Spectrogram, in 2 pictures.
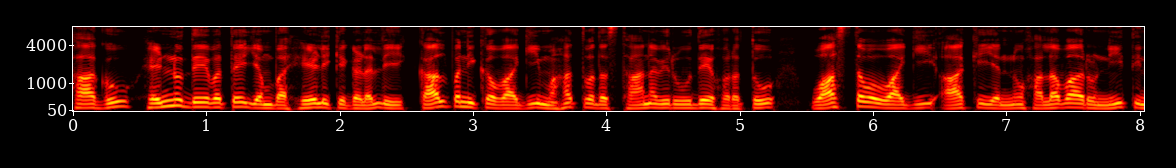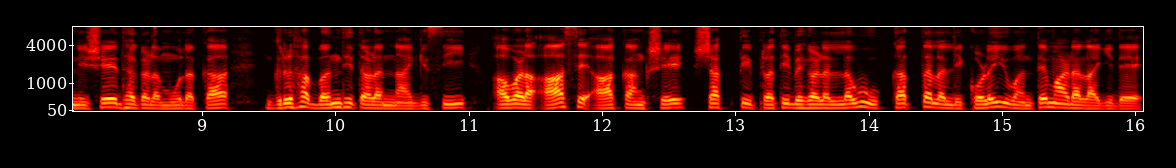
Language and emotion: Kannada, neutral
